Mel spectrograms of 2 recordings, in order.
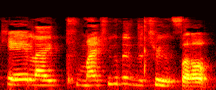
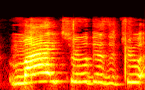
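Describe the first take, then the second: First: Soft, offhand, shrugging it off; casual shrug. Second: Higher and louder, laughing through it; laughing declaration. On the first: Retold or imitated. To the critics, a soft, offhand shrug of a quote. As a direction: say it like it's obvious and no big deal. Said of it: "you know when you just like". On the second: Real, not acted. To the critics, proudly and laughing, a louder declaration. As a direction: proclaim it, still laughing.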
